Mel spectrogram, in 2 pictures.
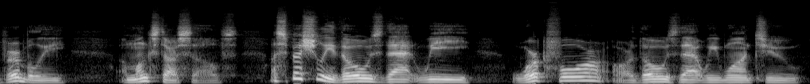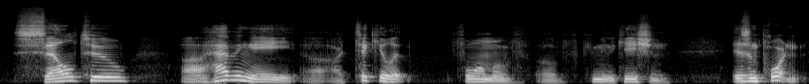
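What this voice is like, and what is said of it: New York/Boston accent. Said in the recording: “I have a truck driver accent, for crying out loud, from New York, Boston”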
